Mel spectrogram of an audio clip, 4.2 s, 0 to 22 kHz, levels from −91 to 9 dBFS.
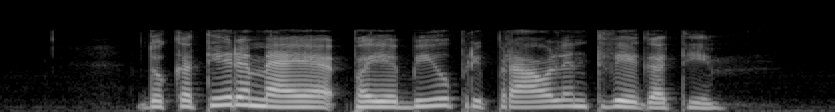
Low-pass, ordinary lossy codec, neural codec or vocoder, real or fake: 7.2 kHz; none; none; real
